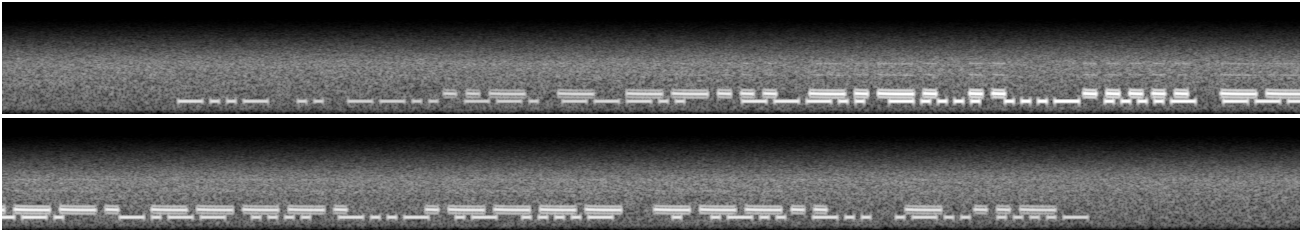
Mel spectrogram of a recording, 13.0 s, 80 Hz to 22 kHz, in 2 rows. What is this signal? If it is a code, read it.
Morse code, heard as two keyed tones, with radio static and fading. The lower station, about 29 wpm, 540 Hz: XIZG8 86V49 YHXA4 ELDL4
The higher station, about 21 wpm, 790 Hz: UT7CI 599 18 TU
